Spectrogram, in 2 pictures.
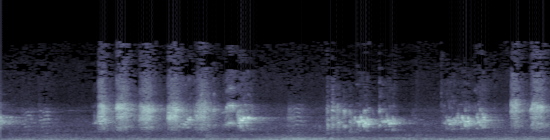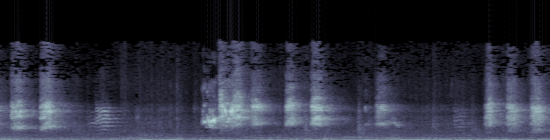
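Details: Caged cockatiels at home, where the female has just hatched a chick; harsh, scratchy squawks come in bursty clusters of several notes, separated by short pauses, with faint room noise beneath.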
